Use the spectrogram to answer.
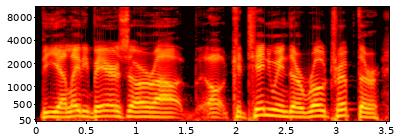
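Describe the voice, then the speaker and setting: A man hosting live sports radio talk, conversational and halting as he works through his points. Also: medium pitch, fairly even intonation, clear, resonant tone, dry recording, studio quality. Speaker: sports radio show host.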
